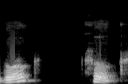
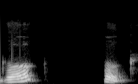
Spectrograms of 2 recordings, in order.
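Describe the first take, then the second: The two takes are said the same way.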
